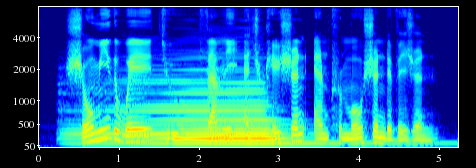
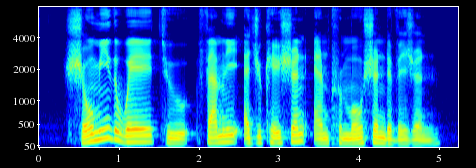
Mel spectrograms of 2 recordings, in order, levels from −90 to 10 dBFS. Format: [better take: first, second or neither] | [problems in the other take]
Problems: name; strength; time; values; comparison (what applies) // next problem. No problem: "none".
second | background sound (Bowed string instrument); 1 dB above the speech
